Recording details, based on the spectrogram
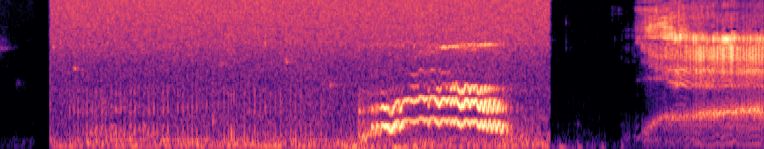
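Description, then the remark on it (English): A cat lets out a long, rising yowl that climbs in pitch like a scale, loud, over a low rumbling background, followed by a burst of hiss-like noise. “I'm going to do that thing again. The one where he runs the scale?”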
